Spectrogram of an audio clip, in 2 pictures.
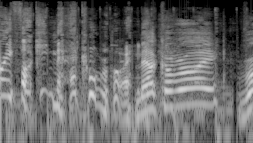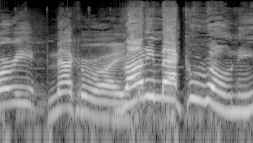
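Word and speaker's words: McIlroy: speaking of nerds I don't know how to pronounce this man's name is it melroy what no it's Rory mroy mroy Rory maoy Ronnie macaroni is a golf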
